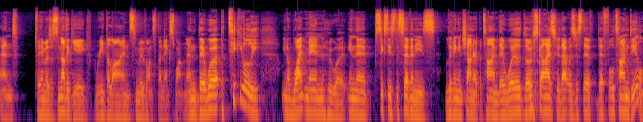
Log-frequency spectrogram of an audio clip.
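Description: With an Australian accent, a man talks fairly quickly at a fairly low pitch, with ordinary pitch variation. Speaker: filmmaker and graphic novel author. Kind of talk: casual interview chat.

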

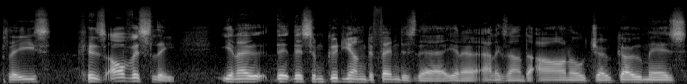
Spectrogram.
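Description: This man has an ordinary speaking voice at a medium pitch. His pace is moderate, with ordinary pitch variation. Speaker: football pundit. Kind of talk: sports analysis discussion.

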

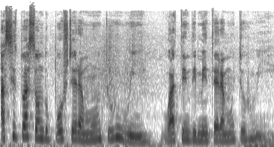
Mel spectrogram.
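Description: Speech comes out fairly slowly, edged with vocal fry. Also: woman. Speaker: community health group founder. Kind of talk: interview.

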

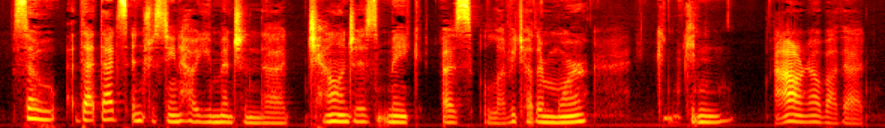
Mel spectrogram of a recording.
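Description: Fairly low in pitch, a woman with an unremarkable speaking voice and lively intonation speaks at a fairly slow pace on a very clean recording with a silent background. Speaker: podcast host and autoimmune coach. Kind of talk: interview.

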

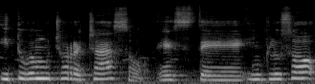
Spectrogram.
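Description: There is audible room echo around this woman's voice, which moves through an ordinary range of pitch. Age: 40s. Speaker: emotional therapist and aromatherapist. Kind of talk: casual interview.

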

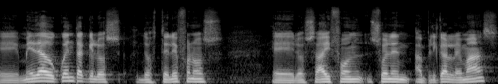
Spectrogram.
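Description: A man talks at a moderate pace with ordinary pitch variation in a plain, everyday voice, the recording very clean and the background silent. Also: medium pitch for a man. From Argentina. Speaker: tech podcaster. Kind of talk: casual chat.

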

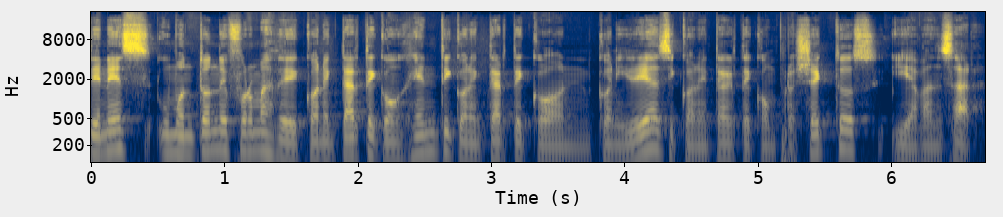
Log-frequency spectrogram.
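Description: A man with a Rioplatense accent speaks at a medium pitch and fairly slow pace with lively intonation, on a very clean recording with a silent background. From Argentina. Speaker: podcast host. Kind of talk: casual monologue. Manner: halting, many fillers.

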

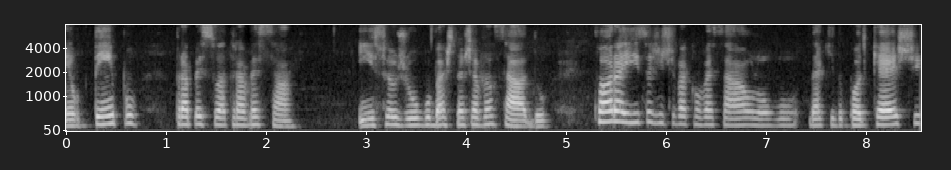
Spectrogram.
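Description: Recorded very cleanly with a silent background and a dry, close sound with no echo, a woman speaks at a moderate pace and medium pitch with ordinary pitch variation. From Bahia, Brazil. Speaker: travel guide and digital influencer. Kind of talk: interview. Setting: podcast.

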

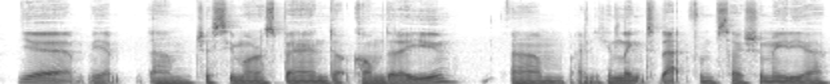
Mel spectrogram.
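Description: A man with an Australian accent, a very deep, low pitch, ordinary pitch variation, and a moderate pace. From Sydney, Australia. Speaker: musician and bandleader. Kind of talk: interview. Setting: at home.

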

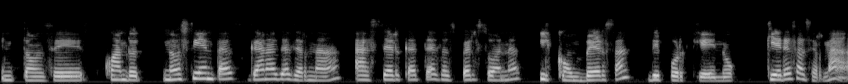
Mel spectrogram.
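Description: Here a woman at medium pitch has an ordinary speaking voice with ordinary pitch variation. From Colombia. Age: 20s. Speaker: tattoo artist. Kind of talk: interview chat.

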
